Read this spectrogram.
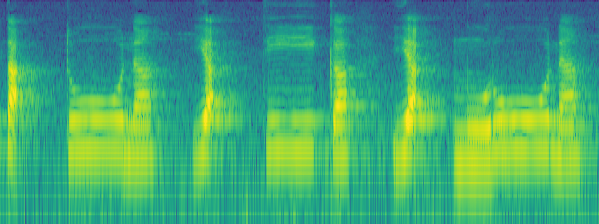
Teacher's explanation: اگر حمزہ پر جزم ہو تو ہم جھٹکا دے کر پڑھیں گے، کسی اور پر نہیں پڑھیں گے، صرف حمزہ پر.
